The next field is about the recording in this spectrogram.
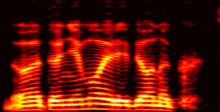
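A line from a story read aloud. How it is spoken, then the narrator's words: Faded, lifeless voice. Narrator (Russian): сказал Эрленд по-прежнему угасшим голосом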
